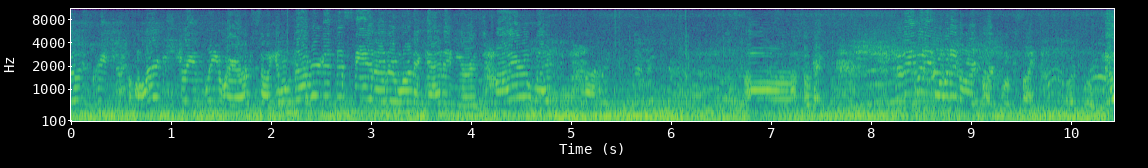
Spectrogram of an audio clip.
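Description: Voices talking over the steady low hum of the tour boat's motor.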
